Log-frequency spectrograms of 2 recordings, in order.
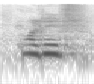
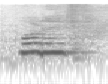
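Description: Both takes have the same delivery.

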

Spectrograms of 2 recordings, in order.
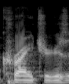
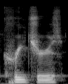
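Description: First: Creatures mispronounced as CRY-chers; mistaken pronunciation. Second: Creatures said just like the English word; plain pronunciation. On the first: Game designer showing host the common mistake, Creatures mispronounced CRY-chers. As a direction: say Creatures with a cry sound up front. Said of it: "not crea-, not Creatures". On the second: Game designer correcting host on the name, plain pronunciation of Creatures. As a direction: say Creatures as the everyday word, CREE-chers. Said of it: "is pronounced just Creatures". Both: Shown as a demonstration.

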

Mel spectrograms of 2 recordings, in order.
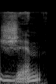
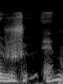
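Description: First: "j'aime" run together as one syllable; elided form. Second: "je aime" as two separate words, "je" fully sounded; unelided form. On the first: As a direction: join "j'aime" with no vowel after the j. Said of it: "on dit j'aime". (« j'aime » avec élision, en une syllabe) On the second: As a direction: split "je aime", keeping the vowel of "je". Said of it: "on dit pas je aime". (« je aime » sans élision, en deux mots) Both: Shown as a demonstration.

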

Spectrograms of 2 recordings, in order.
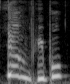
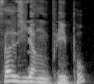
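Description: First: Put-on YOUNG PEOPLE pitched very high; mock correction. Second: Said in the usual way. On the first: Host jokily correcting himself for saying kids, YOUNG PEOPLE in mock high voice. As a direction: squeak out YOUNG PEOPLE, far above normal pitch.

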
